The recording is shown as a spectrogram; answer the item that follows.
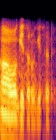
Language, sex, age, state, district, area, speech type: Tamil, male, 18-30, Tamil Nadu, Tiruppur, rural, conversation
